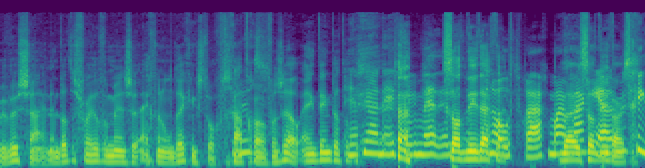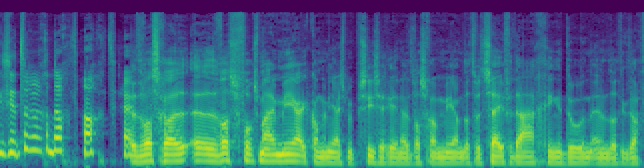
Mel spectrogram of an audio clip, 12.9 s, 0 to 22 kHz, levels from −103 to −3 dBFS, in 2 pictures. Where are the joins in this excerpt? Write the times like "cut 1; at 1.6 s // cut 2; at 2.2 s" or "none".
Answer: cut 1; at 2.2 s // cut 2; at 3.5 s // cut 3; at 6.1 s

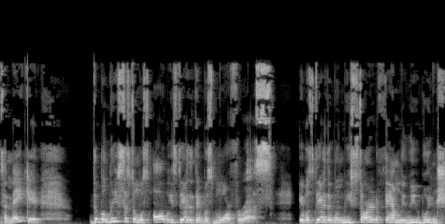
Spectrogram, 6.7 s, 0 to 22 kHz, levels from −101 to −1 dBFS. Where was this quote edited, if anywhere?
cut 1; at 4.7 s

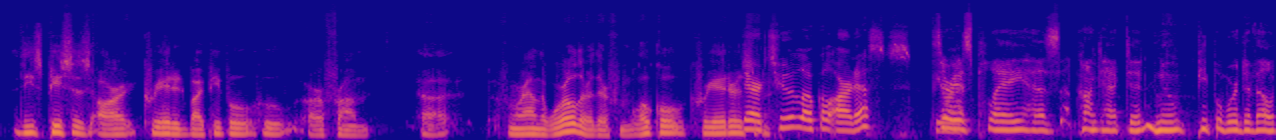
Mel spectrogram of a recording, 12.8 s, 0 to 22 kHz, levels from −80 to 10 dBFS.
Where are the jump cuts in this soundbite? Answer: cut 1; at 4.9 s // cut 2; at 9.3 s // cut 3; at 10.7 s

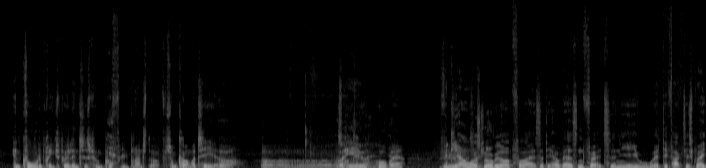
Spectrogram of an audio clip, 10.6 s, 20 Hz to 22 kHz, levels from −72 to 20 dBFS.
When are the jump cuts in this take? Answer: none

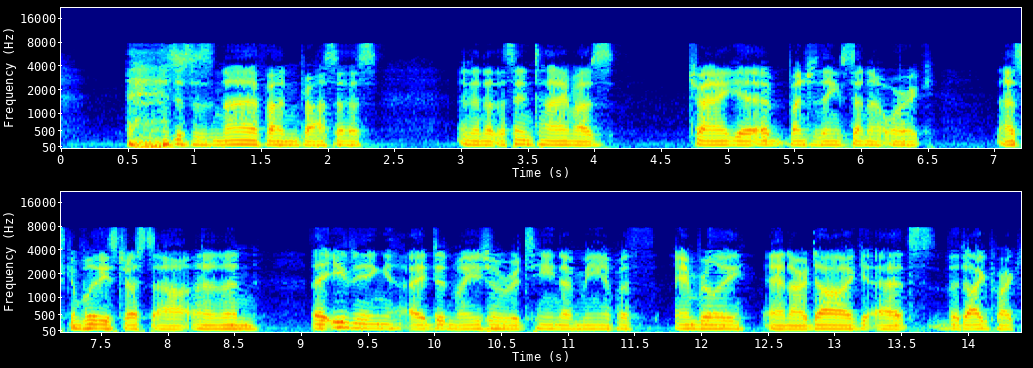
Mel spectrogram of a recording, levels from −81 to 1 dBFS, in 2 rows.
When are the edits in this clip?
cut 1; at 12.4 s

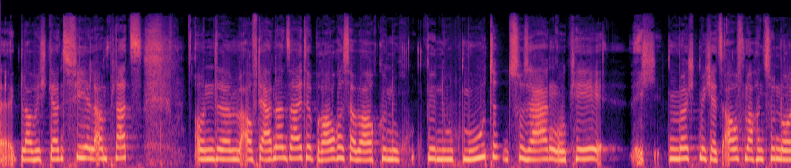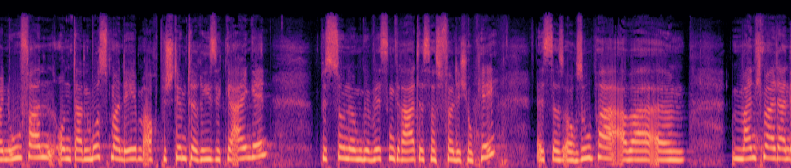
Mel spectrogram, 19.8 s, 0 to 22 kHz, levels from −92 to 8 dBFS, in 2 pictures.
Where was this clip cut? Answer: none

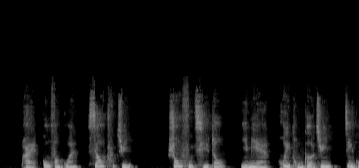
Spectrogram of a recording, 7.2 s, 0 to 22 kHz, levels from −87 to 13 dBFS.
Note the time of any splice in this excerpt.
cut 1; at 4.7 s

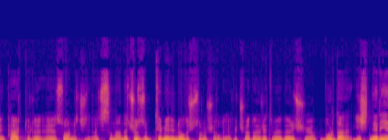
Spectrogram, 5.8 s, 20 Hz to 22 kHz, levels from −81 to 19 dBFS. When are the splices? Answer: cut 1; at 3.5 s

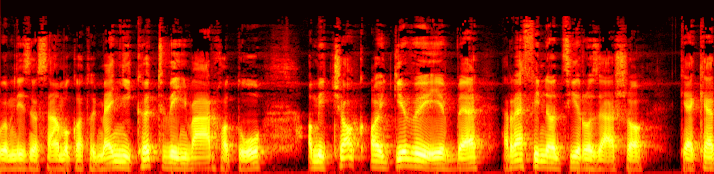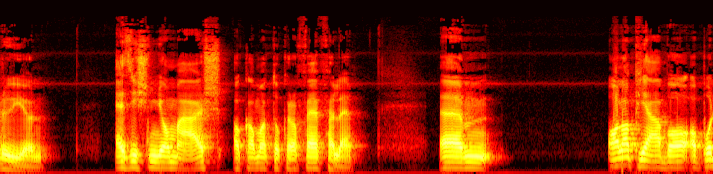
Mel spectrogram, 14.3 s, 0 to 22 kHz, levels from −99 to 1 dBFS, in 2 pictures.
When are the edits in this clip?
none

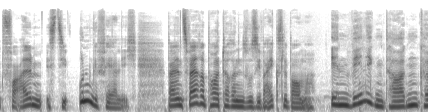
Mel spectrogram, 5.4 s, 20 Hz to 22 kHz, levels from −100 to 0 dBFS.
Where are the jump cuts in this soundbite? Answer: cut 1; at 4.1 s

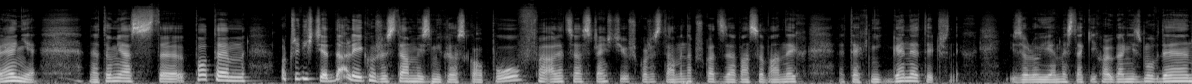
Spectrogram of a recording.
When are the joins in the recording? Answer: none

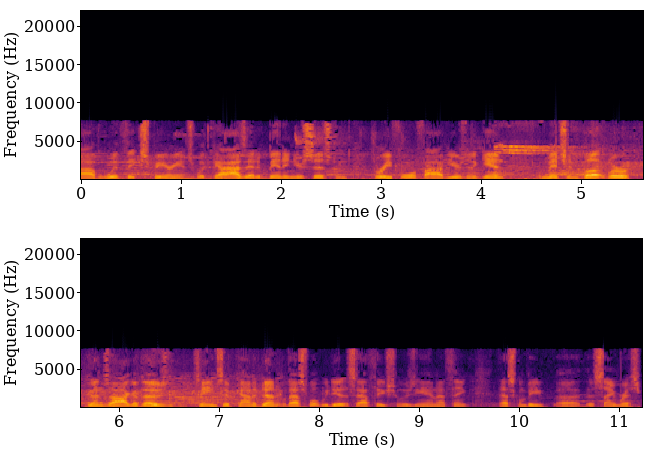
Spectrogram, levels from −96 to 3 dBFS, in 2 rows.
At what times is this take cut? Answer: cut 1; at 7.6 s

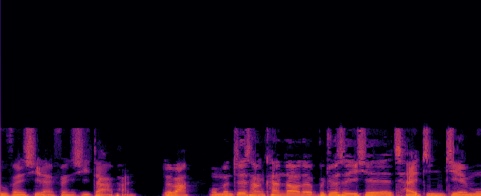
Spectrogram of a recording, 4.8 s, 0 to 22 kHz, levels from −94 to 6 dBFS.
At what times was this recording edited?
none

